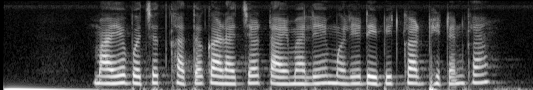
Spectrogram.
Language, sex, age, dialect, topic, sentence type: Marathi, female, 25-30, Varhadi, banking, question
